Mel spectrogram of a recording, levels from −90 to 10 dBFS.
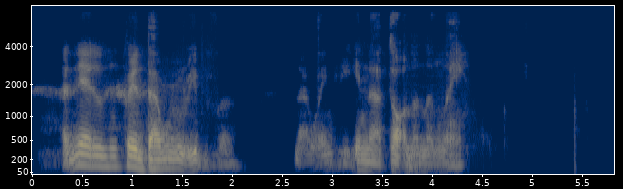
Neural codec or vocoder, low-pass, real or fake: codec, 16 kHz, 1 kbps, X-Codec, HuBERT features, trained on LibriSpeech; 7.2 kHz; fake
